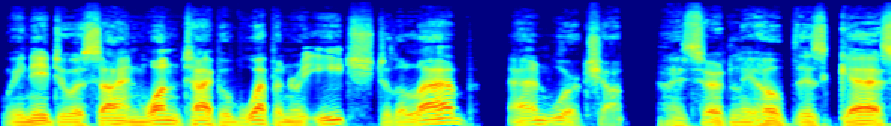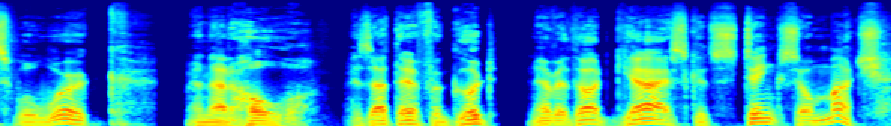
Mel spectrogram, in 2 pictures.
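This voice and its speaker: A man playing a gruff, seasoned old monster-hunter mentor in a video game, with gravelly, measured, instructive delivery. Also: sits low, lively intonation, a bit bright, dry recording, clean studio sound, full character voice. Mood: stern, practical. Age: older. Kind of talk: video game character dialogue.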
